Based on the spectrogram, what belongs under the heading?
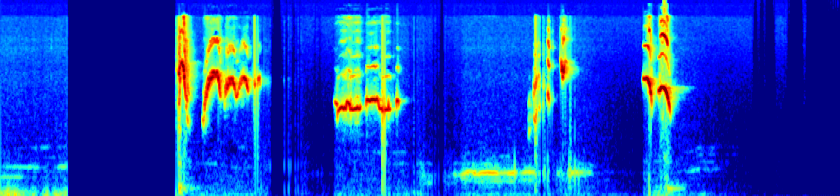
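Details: Male Oriental magpie-robin courting a female, used as a lure: wavering warbled whistle, a sustained buzzy trill, a low steady note, then sharp falling whistles.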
